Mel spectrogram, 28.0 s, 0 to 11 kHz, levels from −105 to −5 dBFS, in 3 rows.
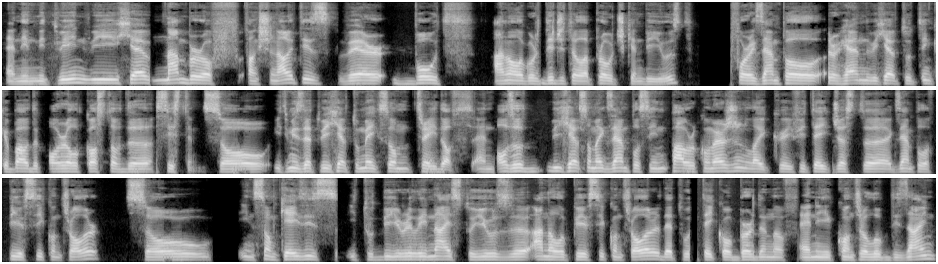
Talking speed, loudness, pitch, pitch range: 190 wpm, -19 LUFS, 115 Hz, 110-120 Hz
